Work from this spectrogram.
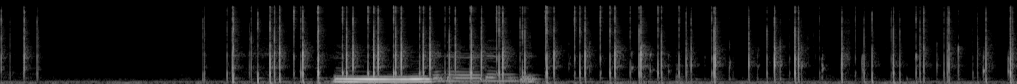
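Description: Fingertips tap the matte glass back of a Samsung Galaxy S23, the recording phone itself, held in one hand. After a nearly silent start with a couple of taps, dozens of sharp, dry clicks follow in an uneven, rapid rhythm over a steady low hum. A humming tone around 234 Hz swells briefly in the middle.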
